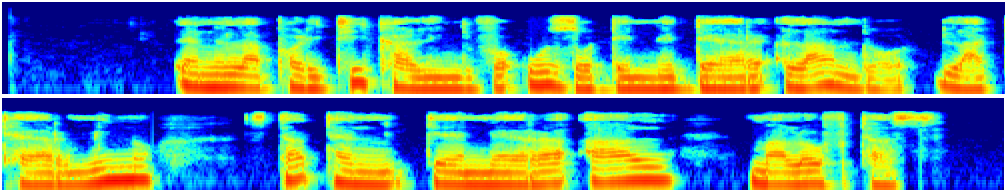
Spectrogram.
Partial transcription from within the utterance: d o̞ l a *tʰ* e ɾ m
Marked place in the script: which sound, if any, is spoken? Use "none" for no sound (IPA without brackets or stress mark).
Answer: tʰ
